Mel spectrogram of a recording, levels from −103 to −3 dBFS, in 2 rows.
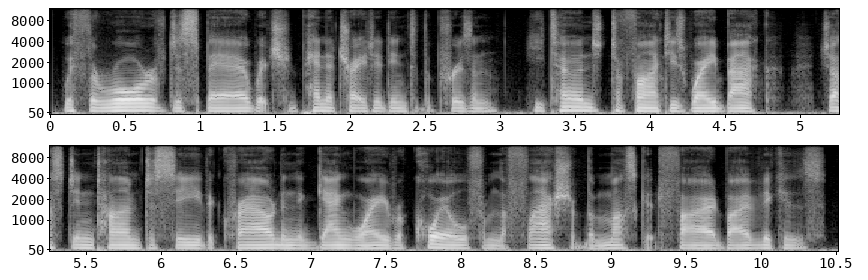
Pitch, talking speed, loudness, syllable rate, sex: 100 Hz, 215 wpm, -19 LUFS, 5.0 syllables/s, male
